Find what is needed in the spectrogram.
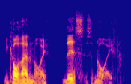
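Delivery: hammed-up Australian accent, slowing on the comeback; mock Australian one-upmanship; Aussie accent. Shown as a demonstration. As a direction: do a stock movie Aussie. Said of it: "a smidge of a Aussie accent".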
